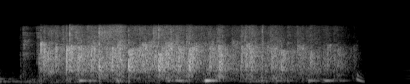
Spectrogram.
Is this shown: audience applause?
yes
